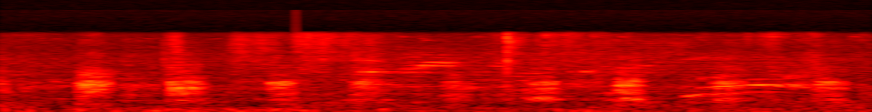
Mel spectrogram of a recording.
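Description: Landseer dog growling in short bursts, about three a second, while tugging on a rope toy.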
